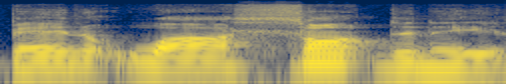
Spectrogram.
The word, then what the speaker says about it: Benoit Saint Denis: 5-round fight, I'm taking Benoit Saint Denis is how you say it, actually.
